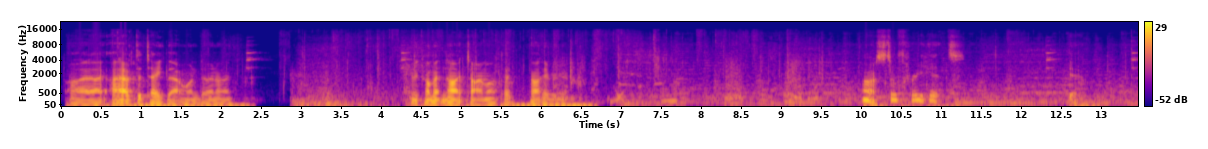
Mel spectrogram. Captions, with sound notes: Alright, I- I have to take that one, don't I. They're gonna come at night time, aren't they. Oh here we go. [dog whimpering twice, dog dying] Oh still three hits? Yeah.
